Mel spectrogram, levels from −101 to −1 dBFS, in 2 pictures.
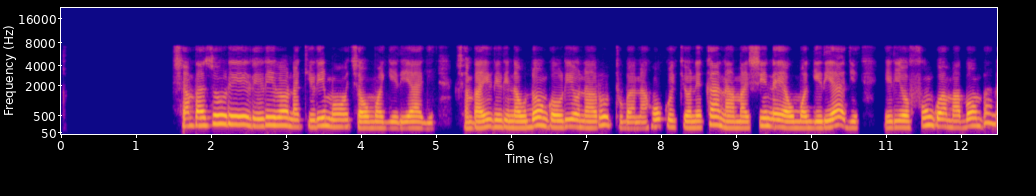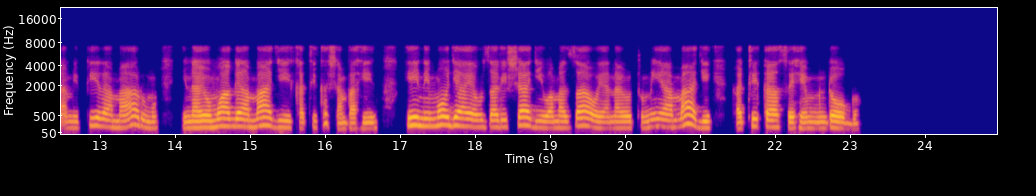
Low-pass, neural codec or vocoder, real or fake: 7.2 kHz; codec, 44.1 kHz, 7.8 kbps, Pupu-Codec; fake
